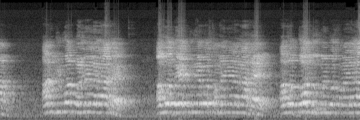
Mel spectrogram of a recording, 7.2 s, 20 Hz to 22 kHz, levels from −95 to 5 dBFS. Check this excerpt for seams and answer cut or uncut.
uncut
